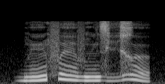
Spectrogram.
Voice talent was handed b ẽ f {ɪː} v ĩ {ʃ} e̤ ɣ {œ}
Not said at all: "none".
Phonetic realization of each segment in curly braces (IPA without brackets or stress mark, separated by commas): ɛː, z, œ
